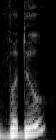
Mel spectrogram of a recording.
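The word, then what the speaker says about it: vodou: of voodoo which is spelled v o d o u not v o d not v o o d o o so it's more like vdo okay um sounds non-american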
